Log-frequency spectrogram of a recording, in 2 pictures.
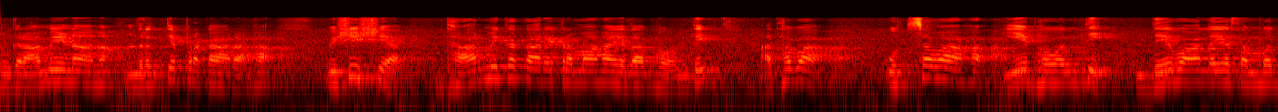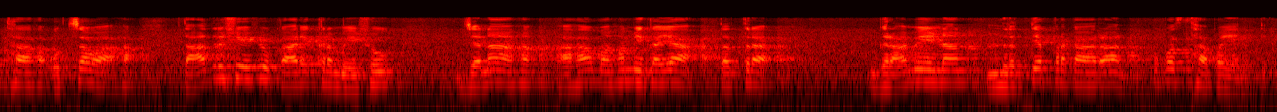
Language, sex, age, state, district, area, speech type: Sanskrit, male, 30-45, Karnataka, Bangalore Urban, urban, spontaneous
